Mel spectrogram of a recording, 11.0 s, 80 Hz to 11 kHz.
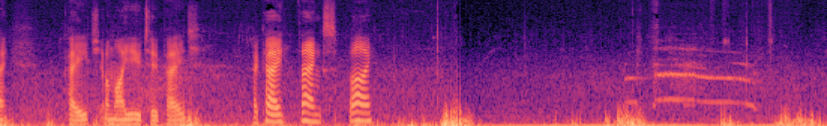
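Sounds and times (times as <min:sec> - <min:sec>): steady low rumble: 0:00.0 - 0:11.0
rooster crowing: 0:02.7 - 0:03.2, 0:08.2 - 0:10.2.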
